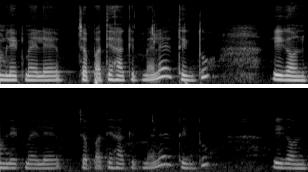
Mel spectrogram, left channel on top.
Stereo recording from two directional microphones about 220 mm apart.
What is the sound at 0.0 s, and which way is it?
A woman's voice, 40° left (ahead or behind).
